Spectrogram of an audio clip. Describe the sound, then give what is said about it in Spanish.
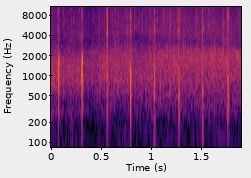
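Audience applause: a steady wash of clapping with sharp, evenly spaced claps standing out about four times a second, moderately loud, with no talking. “¿Qué tal si les damos un aplauso por toda la forma que trabajaron?”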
